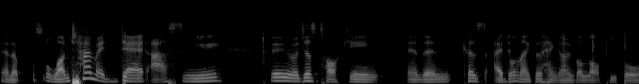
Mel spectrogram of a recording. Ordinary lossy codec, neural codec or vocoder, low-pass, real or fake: none; codec, 16 kHz, 0.8 kbps, ZipCodec; 7.2 kHz; fake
